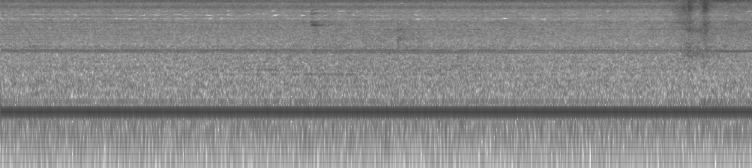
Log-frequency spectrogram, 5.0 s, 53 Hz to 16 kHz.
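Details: Lloyd inverter air conditioner installed April 2023, under warranty: loud steady hum like a held train horn note, present since installation and unresolved after two service visits; high-pitched humming noise.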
